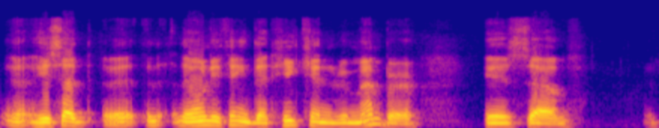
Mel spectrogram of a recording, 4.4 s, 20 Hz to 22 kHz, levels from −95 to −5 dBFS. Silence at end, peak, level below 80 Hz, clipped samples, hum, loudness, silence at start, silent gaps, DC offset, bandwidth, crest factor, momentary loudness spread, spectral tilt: 0 s; -2 dBFS; -60 dBFS; under 0.1%; none; -16 LUFS; 0.05 s; none; under 0.1%; 12 kHz; 14 dB; 7 LU; -7 dB/octave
